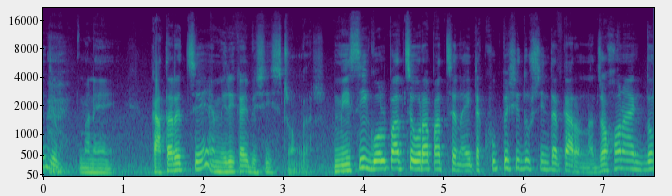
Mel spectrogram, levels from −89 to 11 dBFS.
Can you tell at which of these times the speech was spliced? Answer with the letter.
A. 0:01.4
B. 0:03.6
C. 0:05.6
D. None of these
B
